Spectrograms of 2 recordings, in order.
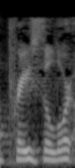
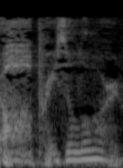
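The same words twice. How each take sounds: First: Said in the usual way. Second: Deutlich leiser, wie ein verhaltenes Echo; leise Antwort. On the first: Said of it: "Oh, I'm, I'm doing well". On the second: Retold or imitated. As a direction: das Lob leise und nur halb ernst zurückgeben.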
